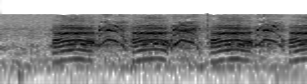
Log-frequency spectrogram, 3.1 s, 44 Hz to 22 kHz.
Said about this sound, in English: Number 9, donkey.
